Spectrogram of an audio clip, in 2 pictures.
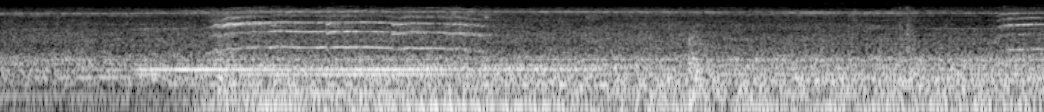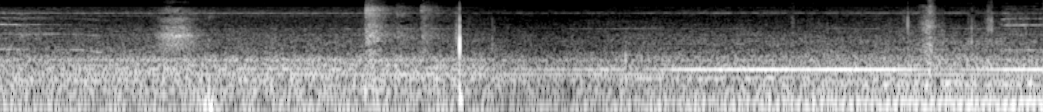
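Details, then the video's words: Domestic cat meowing indoors: three drawn-out, slightly arching meows spaced about two seconds apart, followed by a few sharp clicks and knocks over a steady background hum. "Cat meowing"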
